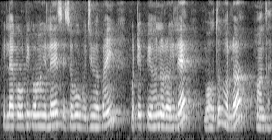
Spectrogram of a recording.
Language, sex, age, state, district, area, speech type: Odia, female, 60+, Odisha, Khordha, rural, spontaneous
